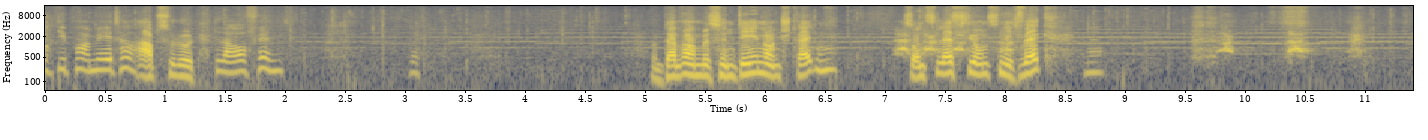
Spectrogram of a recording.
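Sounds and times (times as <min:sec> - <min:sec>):
speech: 0:00.0 - 0:02.2, 0:03.0 - 0:03.2, 0:05.0 - 0:08.9
dog barking at an ambulance: 0:07.1 - 0:07.8, 0:09.8 - 0:11.0.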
